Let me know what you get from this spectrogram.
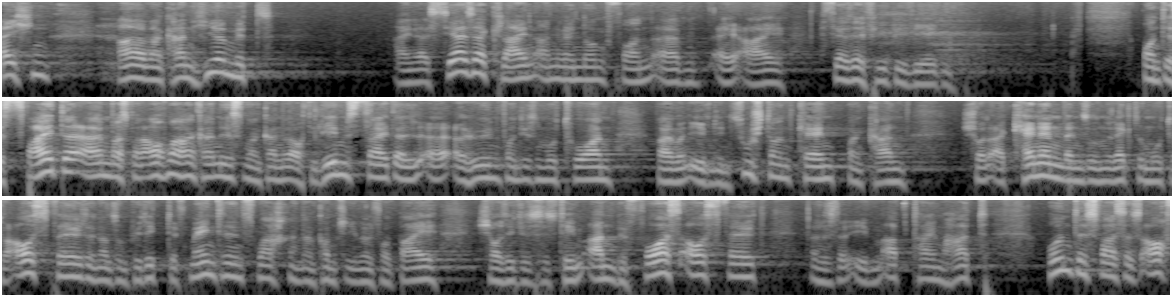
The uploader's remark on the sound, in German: Die Folge entstand vor Livepublikum im Palais Eschenbach.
